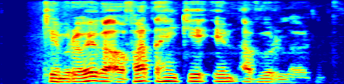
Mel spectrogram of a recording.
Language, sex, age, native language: Icelandic, male, 50-59, Icelandic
